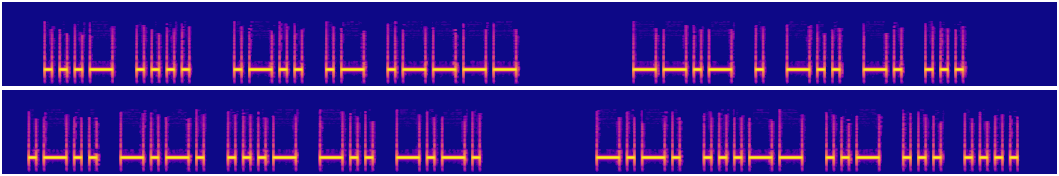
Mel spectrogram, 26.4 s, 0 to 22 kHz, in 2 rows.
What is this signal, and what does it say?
Morse code, heard as a keyed tone, about 13 wpm, 800 Hz. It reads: VHLA1 QEDNS LCVDC C3USH
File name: LEZIONI / 5 LBVC / 5 LBVC 12wpm 1955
